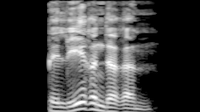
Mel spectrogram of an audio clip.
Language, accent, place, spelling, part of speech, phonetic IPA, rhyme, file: German, Germany, Berlin, belehrenderem, adjective, [bəˈleːʁəndəʁəm], -eːʁəndəʁəm, De-belehrenderem.ogg
- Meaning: strong dative masculine/neuter singular comparative degree of belehrend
